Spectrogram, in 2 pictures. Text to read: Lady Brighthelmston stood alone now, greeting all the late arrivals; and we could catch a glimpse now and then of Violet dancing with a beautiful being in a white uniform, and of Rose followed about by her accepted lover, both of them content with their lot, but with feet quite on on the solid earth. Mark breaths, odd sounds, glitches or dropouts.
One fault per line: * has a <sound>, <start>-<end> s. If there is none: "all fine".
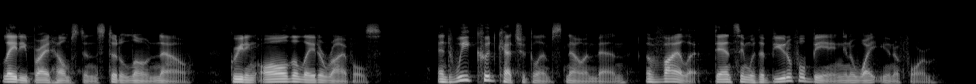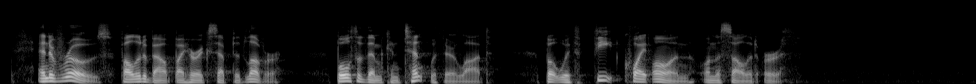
all fine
